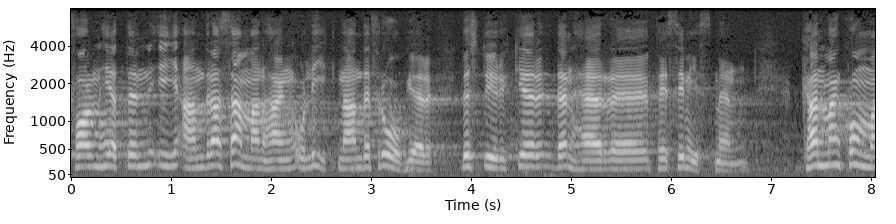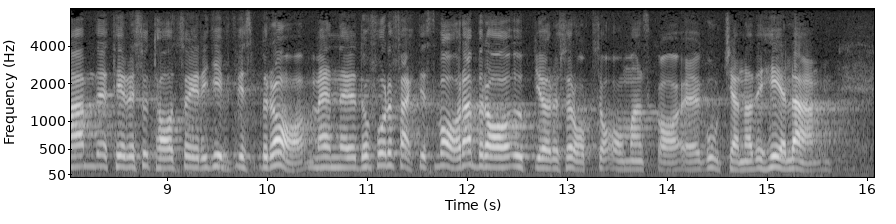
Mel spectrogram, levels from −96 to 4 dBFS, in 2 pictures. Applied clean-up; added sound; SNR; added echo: none; none; none; none.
